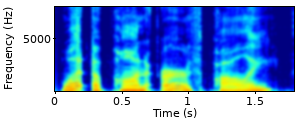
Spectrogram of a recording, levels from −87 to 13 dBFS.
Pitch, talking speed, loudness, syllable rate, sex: 215 Hz, 135 wpm, -15 LUFS, 4.0 syllables/s, female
